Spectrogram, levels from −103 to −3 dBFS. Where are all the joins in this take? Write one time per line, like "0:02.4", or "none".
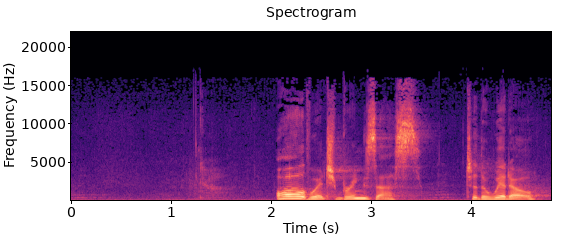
0:02.3
0:03.8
